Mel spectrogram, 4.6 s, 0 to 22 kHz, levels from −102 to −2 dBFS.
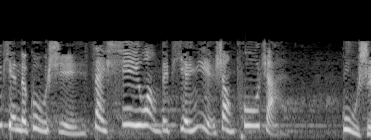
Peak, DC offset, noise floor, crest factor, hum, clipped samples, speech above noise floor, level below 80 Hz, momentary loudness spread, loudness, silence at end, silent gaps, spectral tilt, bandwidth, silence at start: -8 dBFS; under 0.1%; -52 dBFS; 18 dB; none; under 0.1%; 28 dB; -66 dBFS; 6 LU; -24 LUFS; 0 s; none; -2 dB/octave; 6.8 kHz; 0 s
